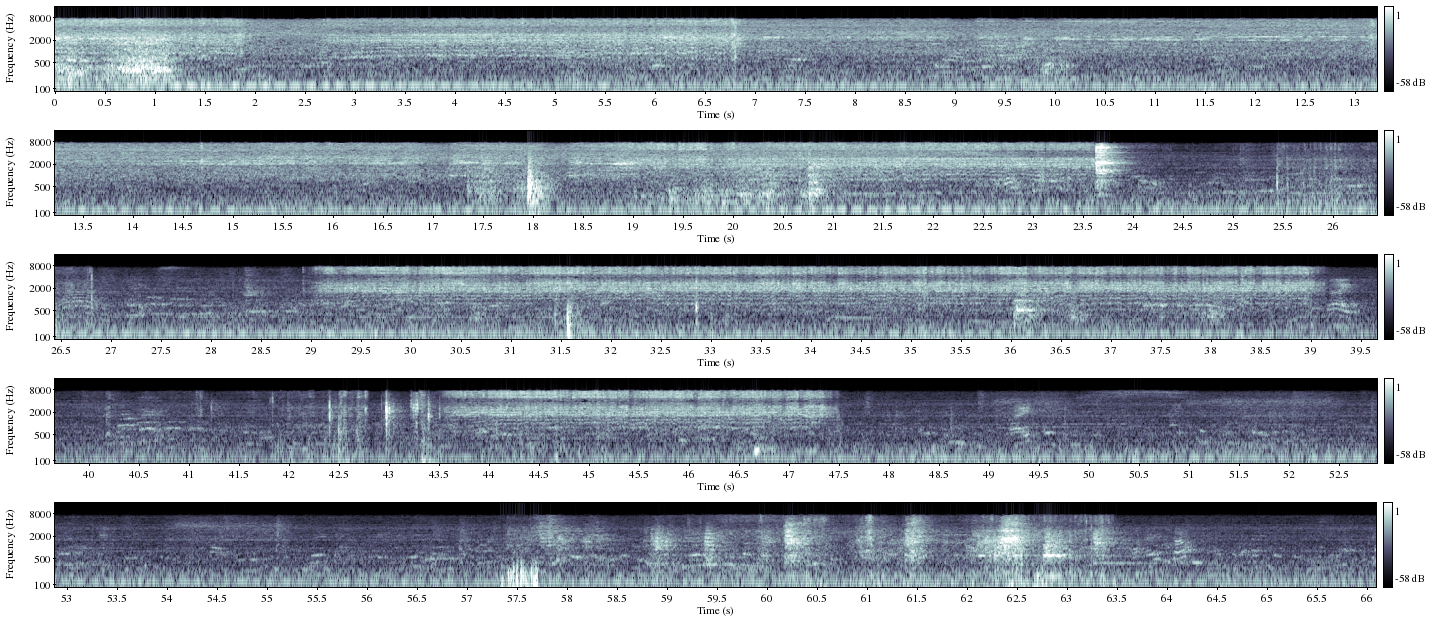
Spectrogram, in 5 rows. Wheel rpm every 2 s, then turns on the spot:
60, 50, 70, 30, 0, 0, 10, 0, 0, 40, 70, 50, 10, 10, 30, 70, 70, 70, 70, 30, 0, 10, 60, 40, 0, 0, 0, 0, 0, 10, 10, 10, 0.
12-14 24-28 60-64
